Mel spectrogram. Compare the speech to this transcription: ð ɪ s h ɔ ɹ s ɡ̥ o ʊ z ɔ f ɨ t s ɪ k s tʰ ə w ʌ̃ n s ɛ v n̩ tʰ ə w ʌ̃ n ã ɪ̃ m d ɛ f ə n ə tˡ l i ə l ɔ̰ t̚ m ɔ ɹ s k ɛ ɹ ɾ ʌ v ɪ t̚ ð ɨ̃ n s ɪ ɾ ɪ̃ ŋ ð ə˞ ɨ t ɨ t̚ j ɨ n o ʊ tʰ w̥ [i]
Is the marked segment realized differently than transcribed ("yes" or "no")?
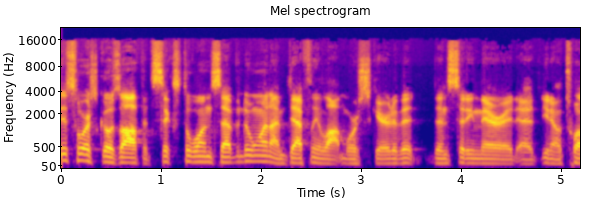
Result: yes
